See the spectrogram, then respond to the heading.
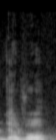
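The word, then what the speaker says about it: Delvaux: It's French. Uh Delvo, Delvo, Delvo or Delvo is how you pronounce that.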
